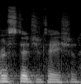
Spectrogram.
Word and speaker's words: Prestidigitation: Prestidigitation.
